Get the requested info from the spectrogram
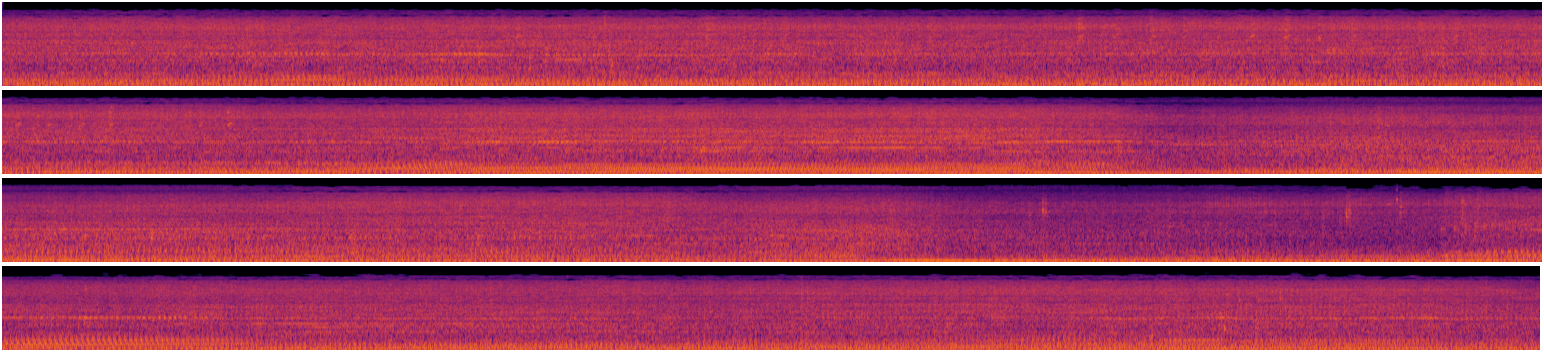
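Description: ATV engine running under way on a rough dirt trail, its pitch rising and falling with the throttle. About halfway through it eases off for several seconds, dropping in pitch, then picks back up.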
